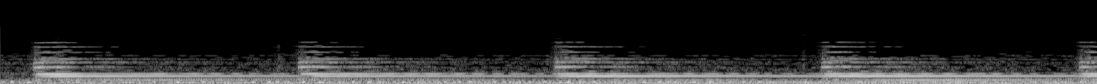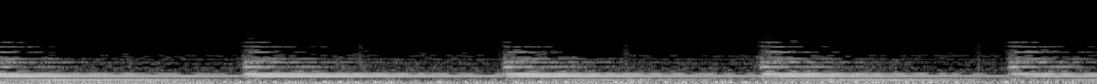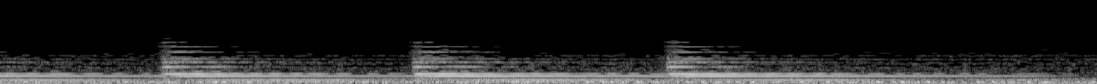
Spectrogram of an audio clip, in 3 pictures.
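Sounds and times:
church clock bell striking midnight: 0.2s - 32.9s.

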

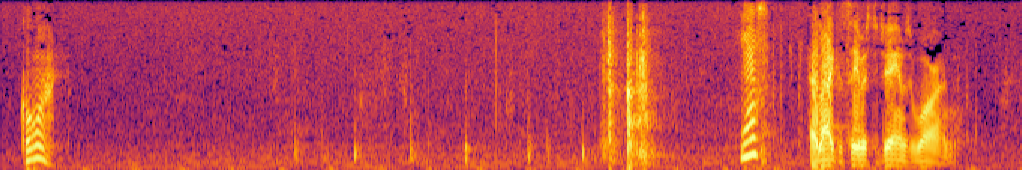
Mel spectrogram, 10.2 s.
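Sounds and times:
speech: 0.2s - 0.6s, 7.4s - 9.6s
door being answered and opened: 6.0s - 6.7s.

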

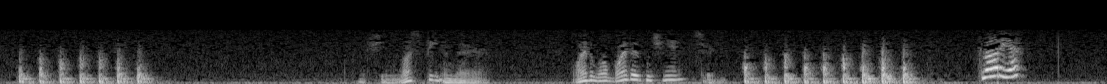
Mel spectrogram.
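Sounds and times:
knocking on a door: 0.2s - 1.6s, 7.4s - 9.3s
speech: 4.0s - 5.0s, 5.7s - 8.8s, 9.8s - 10.3s.

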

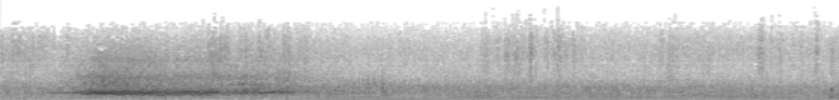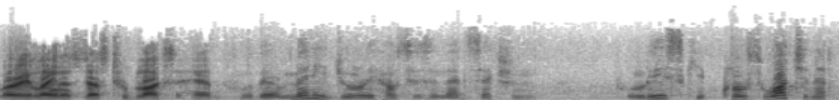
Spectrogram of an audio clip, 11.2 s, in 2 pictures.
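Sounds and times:
car turning a corner, radio drama sound effect: 0.0s - 8.2s
speech: 5.6s - 11.1s.

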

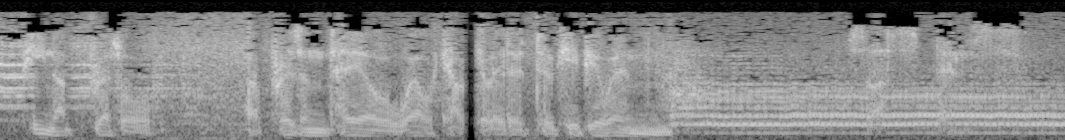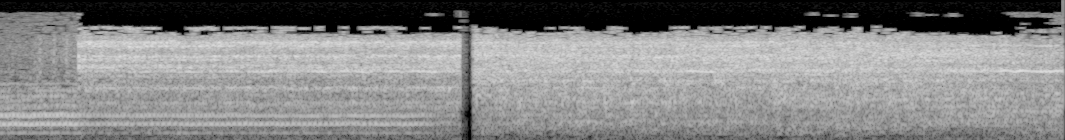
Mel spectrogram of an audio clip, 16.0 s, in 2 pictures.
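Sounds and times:
loud prison bell ringing: 0.0s - 1.5s, 5.1s - 15.9s
speech: 0.3s - 5.3s.

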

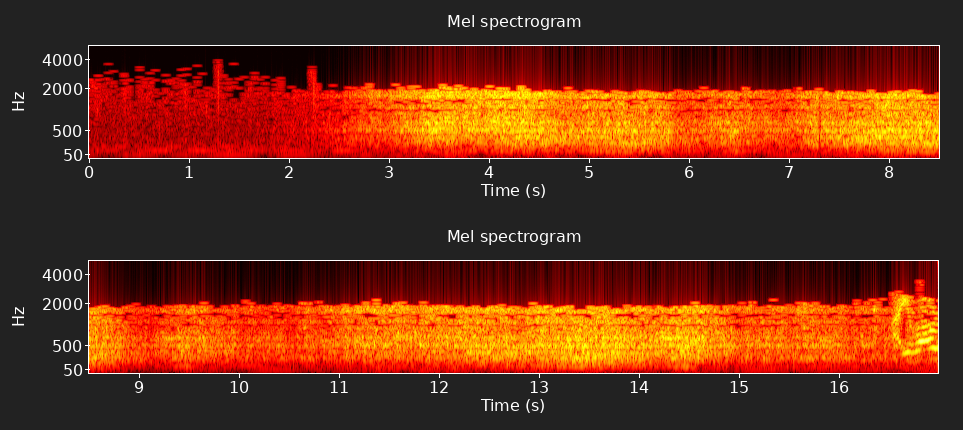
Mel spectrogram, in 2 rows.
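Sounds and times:
Whirlwind roller coaster ride rattling rumble, radio drama sound effect: 0.0s - 16.9s.

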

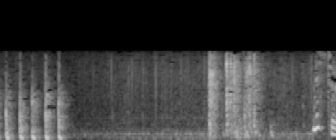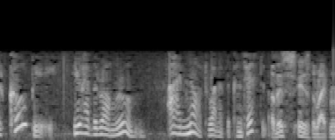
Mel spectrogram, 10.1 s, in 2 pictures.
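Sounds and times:
knocking on a hotel room door: 0.0s - 1.1s, 3.2s - 4.0s
door clatter: 3.2s - 4.2s
speech: 5.0s - 10.0s.

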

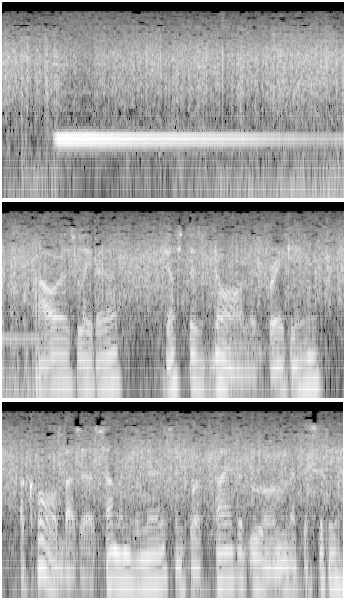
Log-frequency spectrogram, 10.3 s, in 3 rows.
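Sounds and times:
speech: 0.5s - 0.8s, 4.0s - 10.2s
gong struck: 0.5s - 3.8s.

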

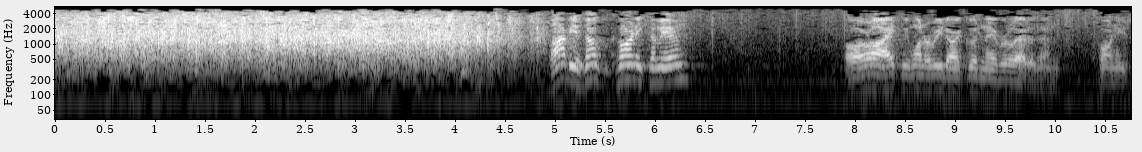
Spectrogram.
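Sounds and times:
crowd clapping and cheering: 0.0s - 5.0s
speech: 5.1s - 6.4s, 7.9s - 10.7s.

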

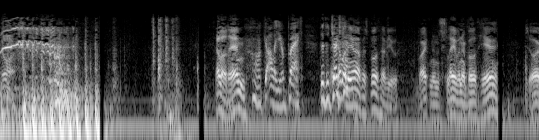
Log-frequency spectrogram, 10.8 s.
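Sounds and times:
horse neighing: 0.0s - 1.7s
speech: 4.4s - 10.7s.

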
